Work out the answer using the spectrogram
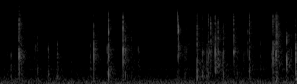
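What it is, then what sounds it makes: Plastic candy bag being crinkled. Fingertips with long nails crinkle a filled yellow plastic ginger candy bag. About fourteen sharp, bright crackles and snaps rise over a soft, quiet rustle, each dying away almost at once.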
